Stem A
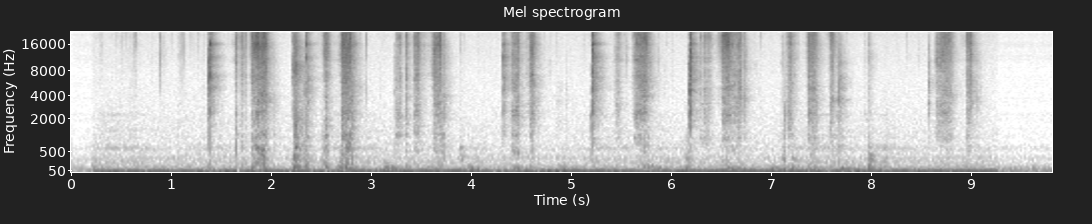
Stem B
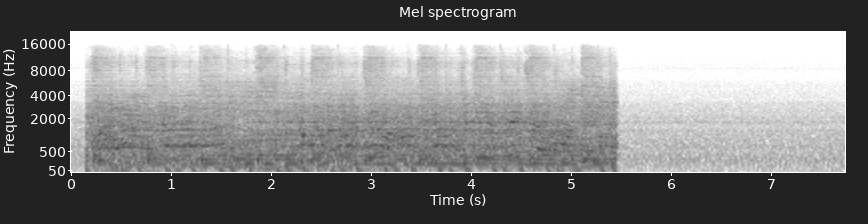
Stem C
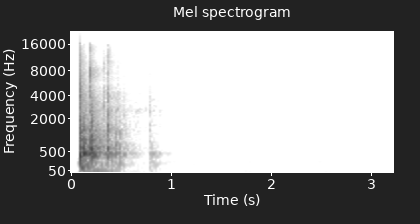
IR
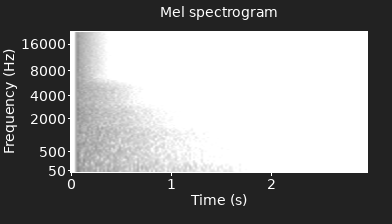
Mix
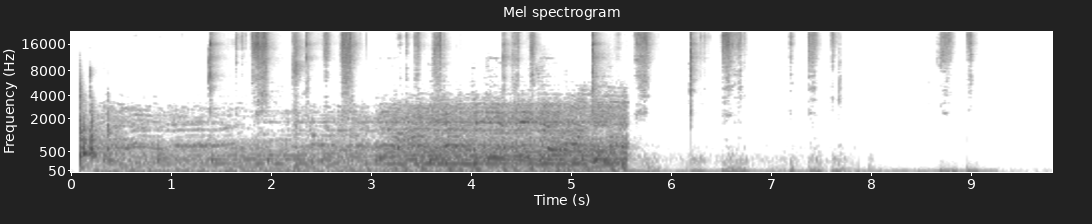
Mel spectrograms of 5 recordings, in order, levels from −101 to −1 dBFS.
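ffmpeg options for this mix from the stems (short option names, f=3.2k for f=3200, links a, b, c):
-filter_complex "[0:a]volume=-7.5dB[a];[1:a]equalizer=f=1.1k:t=o:w=0.97:g=-10,acontrast=84,adelay=100,volume=-8dB,afade=t=in:st=2.95:d=0.52:silence=0.354813[b];[2:a]lowshelf=f=480:g=-10,volume=1dB[c];[a][b][c]amix=inputs=3:normalize=0,afftdn=nr=34:nf=-54,agate=range=-13dB:threshold=-52dB:ratio=16:detection=peak"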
